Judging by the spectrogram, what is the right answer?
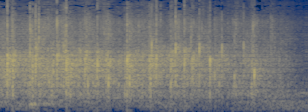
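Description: An audience at an education summit claps steadily to welcome a speaker, dense and close applause that holds for several seconds before tapering off.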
